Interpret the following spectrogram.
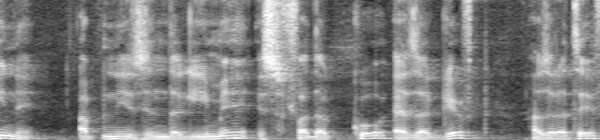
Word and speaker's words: فدک: المنیر میں لکھا ہے۔ فدق لفظ غلط ہے، جو لوگ کہتے ہیں فدق، یہ غلط لفظ ہے، اصل لفظ اس کا جو صحیح تلفظ ہے، کریکٹ پروناؤنسیشن یا پروننسیشن جو بھی ہے وہ ہے فدق بے فتح الفاء والدال، فدق۔ بلدتن، یہ ایک شہر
